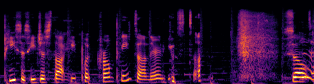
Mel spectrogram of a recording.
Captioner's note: laughing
